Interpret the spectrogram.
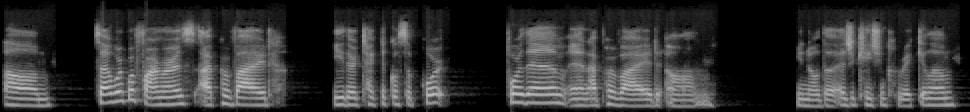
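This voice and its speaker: A woman's voice: mid-range voice, normal speed. Woman guest, laughing, slightly muffled audio. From Thailand. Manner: laughs often, relaxed storytelling with fillers. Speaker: farmer education manager. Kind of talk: casual interview conversation. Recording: slightly dull lo-fi sound.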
